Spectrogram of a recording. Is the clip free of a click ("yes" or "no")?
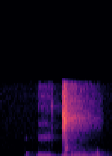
no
